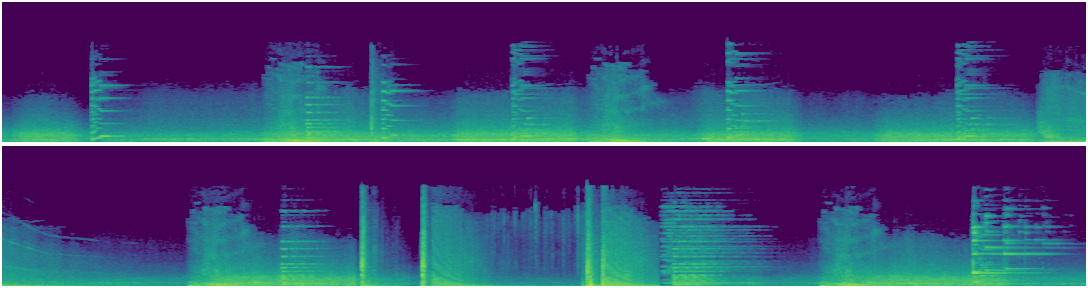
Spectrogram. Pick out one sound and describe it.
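Short bright game chimes ring now and then.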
